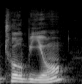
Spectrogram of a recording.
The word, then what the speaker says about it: Tourbillon: Ja, es spricht man Französisch aus. Also dann Tourbillon.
